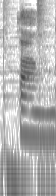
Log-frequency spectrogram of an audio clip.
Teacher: bunyi t seperti pada kata tang yang diproduksi dengan ujung lidah yang menyentuh langit-langit mulut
